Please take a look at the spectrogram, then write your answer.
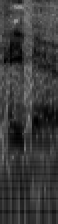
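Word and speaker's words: Hebert: Oh, and by the way, my last name's pronounced Hey Bear, if you care.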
